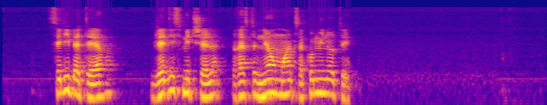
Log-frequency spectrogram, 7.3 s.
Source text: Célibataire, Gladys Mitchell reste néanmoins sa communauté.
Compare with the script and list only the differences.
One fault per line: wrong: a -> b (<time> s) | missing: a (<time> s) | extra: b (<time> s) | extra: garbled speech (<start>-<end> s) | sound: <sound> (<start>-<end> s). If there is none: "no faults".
no faults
